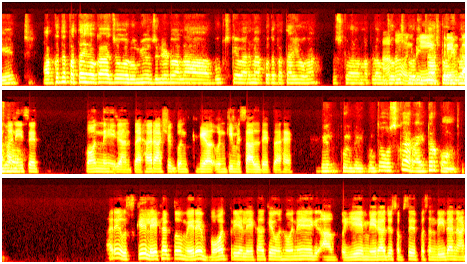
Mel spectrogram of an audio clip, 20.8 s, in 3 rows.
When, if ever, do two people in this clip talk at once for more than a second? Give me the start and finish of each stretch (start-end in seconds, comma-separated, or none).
5.7-7.3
